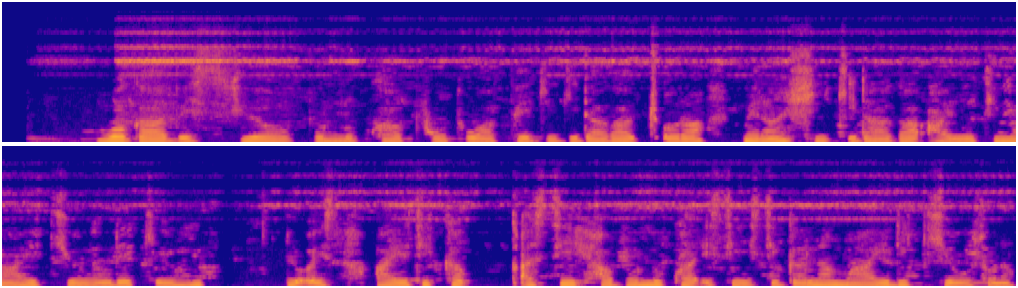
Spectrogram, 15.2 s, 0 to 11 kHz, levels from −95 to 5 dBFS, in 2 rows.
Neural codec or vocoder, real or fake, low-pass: none; real; 9.9 kHz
